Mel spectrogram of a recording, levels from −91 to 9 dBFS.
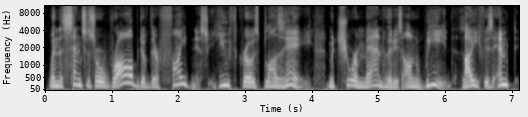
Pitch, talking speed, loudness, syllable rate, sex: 170 Hz, 150 wpm, -20 LUFS, 4.5 syllables/s, male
